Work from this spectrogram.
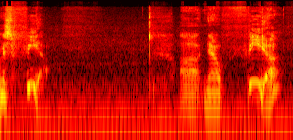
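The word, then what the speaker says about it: Fiade: name is fia now fia for the record is spelled f-i-a-d-e now if you're wondering how in the world i came up with fia out of that that is an old gaelic name to scottish name and that's the traditional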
